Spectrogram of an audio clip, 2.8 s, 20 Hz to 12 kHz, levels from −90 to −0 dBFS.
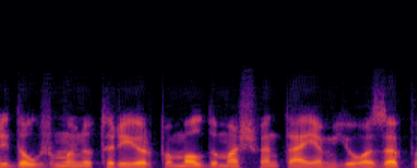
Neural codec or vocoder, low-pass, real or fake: codec, 16 kHz, about 1 kbps, DyCAST, with the encoder's durations; 7.2 kHz; fake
